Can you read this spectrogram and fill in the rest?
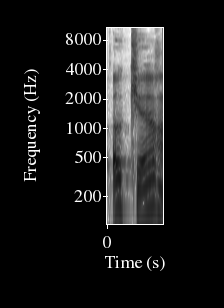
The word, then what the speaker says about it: Ochre: Et puis on continue dans la musique avec un nouvel album pour Hawker. Euh, Alors ça s'écrit O C H R E pour les anglophobes.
